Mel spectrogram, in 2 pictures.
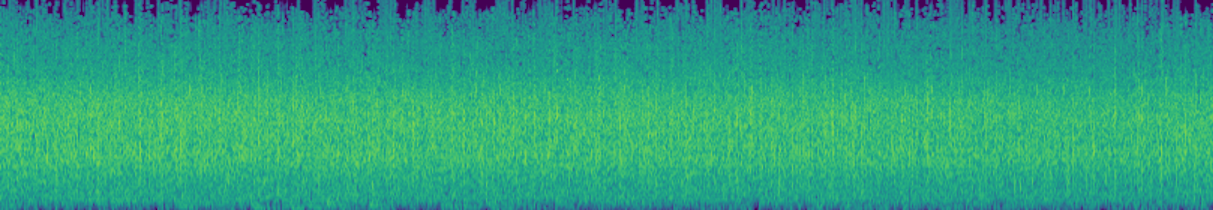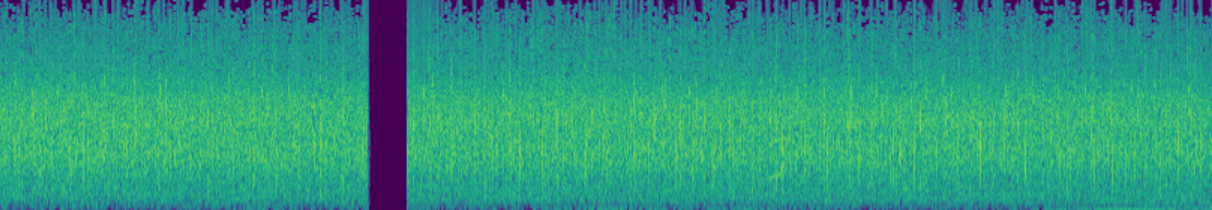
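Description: Sustained applause from many people clapping, dense and steady. It cuts out completely for about half a second about two-thirds of the way through, then resumes.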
